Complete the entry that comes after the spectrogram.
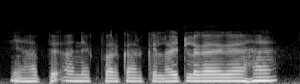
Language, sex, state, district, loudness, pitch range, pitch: Hindi, male, Jharkhand, Palamu, -12 LUFS, 145-155 Hz, 155 Hz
